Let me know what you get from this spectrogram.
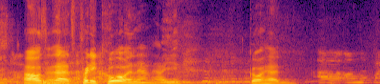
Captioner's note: laughter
